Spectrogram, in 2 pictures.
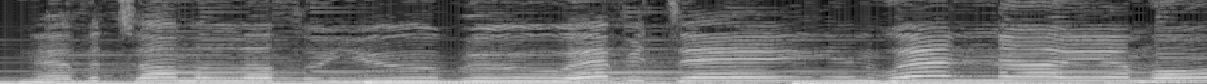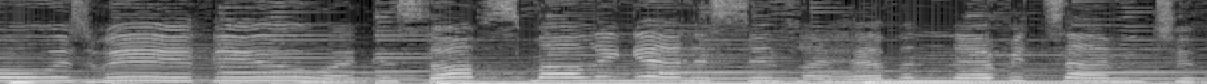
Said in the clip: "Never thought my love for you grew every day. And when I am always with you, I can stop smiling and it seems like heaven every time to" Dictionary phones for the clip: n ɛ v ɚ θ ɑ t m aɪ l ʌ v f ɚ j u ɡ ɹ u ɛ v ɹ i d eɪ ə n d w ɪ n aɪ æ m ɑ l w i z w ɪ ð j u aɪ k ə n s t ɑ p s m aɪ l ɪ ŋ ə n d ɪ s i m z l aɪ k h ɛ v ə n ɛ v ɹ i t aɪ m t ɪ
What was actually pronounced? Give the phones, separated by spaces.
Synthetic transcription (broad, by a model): n ɛ v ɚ t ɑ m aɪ l ʌ v f ɚ j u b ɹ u ɛ v ɹ i d eɪ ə n w ɪ n aɪ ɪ m ɑ l w i z w ɪ ð j u aɪ k ə n s t ɑ p s m aɪ l ɪ ŋ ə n ɪ s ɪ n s aɪ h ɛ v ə n ɛ v ɹ i t aɪ m t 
